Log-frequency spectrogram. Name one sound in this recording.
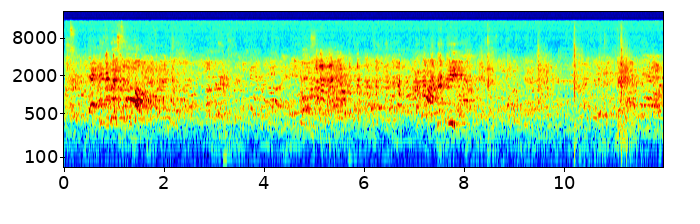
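A crowd chatters steadily in a large echoing gym.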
